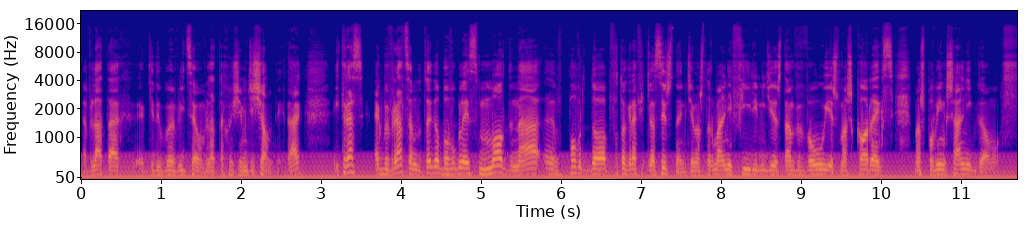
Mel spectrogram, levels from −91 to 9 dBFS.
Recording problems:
electrical hum; noticeable; throughout; 60 Hz, 20 dB below the speech

